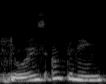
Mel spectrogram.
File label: american voice doors opening; kone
